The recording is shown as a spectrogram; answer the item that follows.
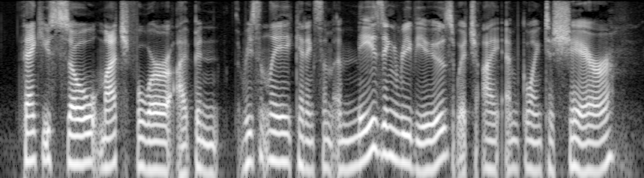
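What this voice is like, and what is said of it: Slightly scratchy, hoarse voice. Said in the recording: “My voice is a little scratchy today. ... not feeling like I have my usual voice, my usual speaking voice.”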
